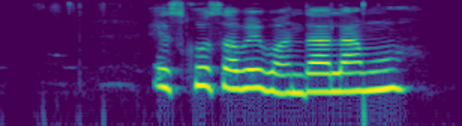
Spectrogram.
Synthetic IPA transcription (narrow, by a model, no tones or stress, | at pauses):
eskosʌβʌjbʱʌnd̪alamu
